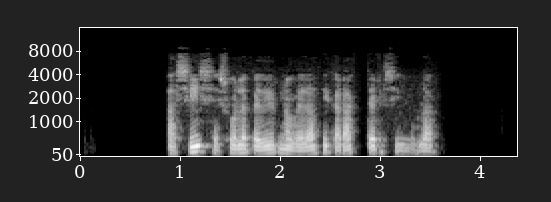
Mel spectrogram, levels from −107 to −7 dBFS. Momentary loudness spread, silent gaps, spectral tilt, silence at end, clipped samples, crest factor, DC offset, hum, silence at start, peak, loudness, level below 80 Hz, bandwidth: 12 LU; none; -7.5 dB/octave; 0.85 s; under 0.1%; 20 dB; under 0.1%; none; 0.85 s; -6 dBFS; -24 LUFS; -62 dBFS; 7.2 kHz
